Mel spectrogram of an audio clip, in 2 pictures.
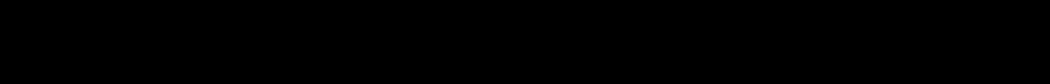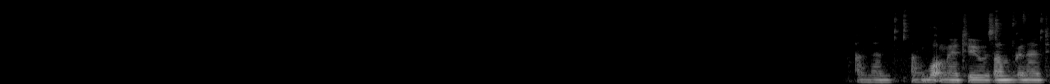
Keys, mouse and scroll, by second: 0.3 g, 0.8 click, 1.0 a, 1.1 b, 2.1 click, 2.3 a, 2.3 b, 2.9 g, 3.6 click, 3.9 z, 4.0 middle click, 5.1 KP_1, 5.4 KP_3, 5.7 z, 8.0 click, 8.4 z, 8.4 a, 8.5 b, 9.0 scroll up 8, 9.3 shift+middle click, 9.6 shift+middle click, 9.7 scroll down 6, 9.8 shift+middle click, 10.1 shift+middle click, 10.4 g, 10.7 click, 10.9 a, 11.0 b, 12.4 click, 12.6 a, 12.7 b, 13.4 g, 13.9 click, 14.0 scroll down 3, 14.1 middle click, 14.5 middle click, 14.7 a, 15.3 middle click, 15.7 shift+right click, 15.7 shift+right click, 16.0 shift+right click, 16.1 shift+right click, 16.5 g, 16.9 click, 17.5 shift+right click, 17.7 right click, 17.9 shift+right click, 18.1 shift+right click, 18.3 g, 18.8 click, 19.5 right click.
